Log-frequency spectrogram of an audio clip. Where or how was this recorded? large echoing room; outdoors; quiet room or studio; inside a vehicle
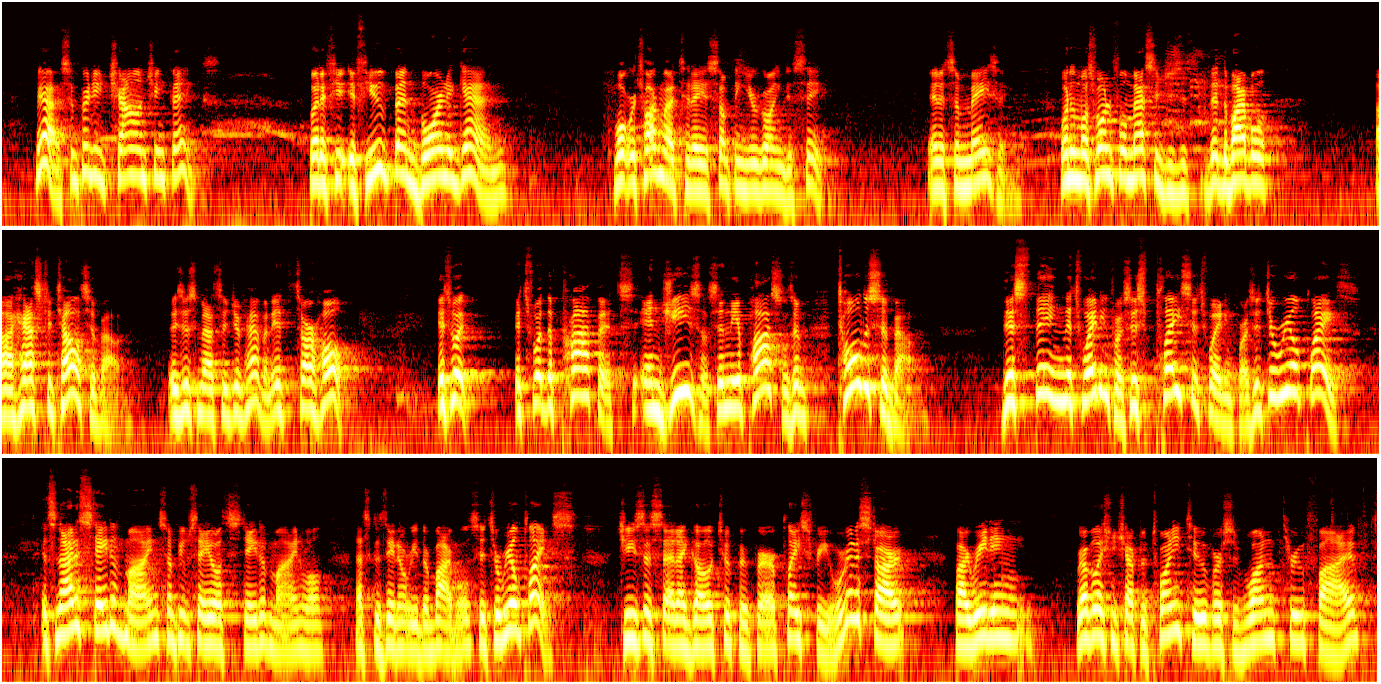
large echoing room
